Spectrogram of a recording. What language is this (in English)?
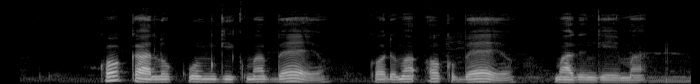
Luo (Kenya and Tanzania)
